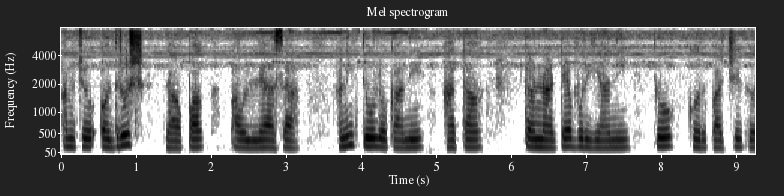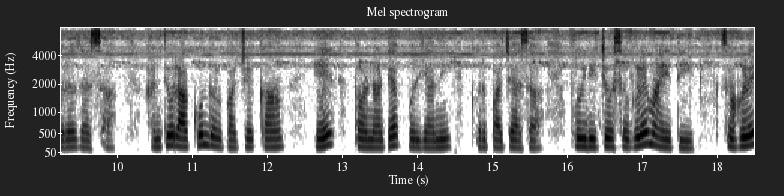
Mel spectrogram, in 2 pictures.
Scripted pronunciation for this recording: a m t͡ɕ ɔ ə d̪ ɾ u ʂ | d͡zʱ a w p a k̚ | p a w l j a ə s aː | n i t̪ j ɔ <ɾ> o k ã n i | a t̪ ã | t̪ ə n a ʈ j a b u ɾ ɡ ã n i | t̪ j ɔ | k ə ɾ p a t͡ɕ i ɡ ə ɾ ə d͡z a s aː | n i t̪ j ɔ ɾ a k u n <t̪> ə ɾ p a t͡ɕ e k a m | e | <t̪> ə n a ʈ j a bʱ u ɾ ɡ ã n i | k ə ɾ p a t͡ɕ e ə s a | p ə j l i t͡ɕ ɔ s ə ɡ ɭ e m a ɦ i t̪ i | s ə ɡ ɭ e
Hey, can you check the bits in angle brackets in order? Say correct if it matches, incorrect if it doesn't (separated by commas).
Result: incorrect, incorrect, correct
